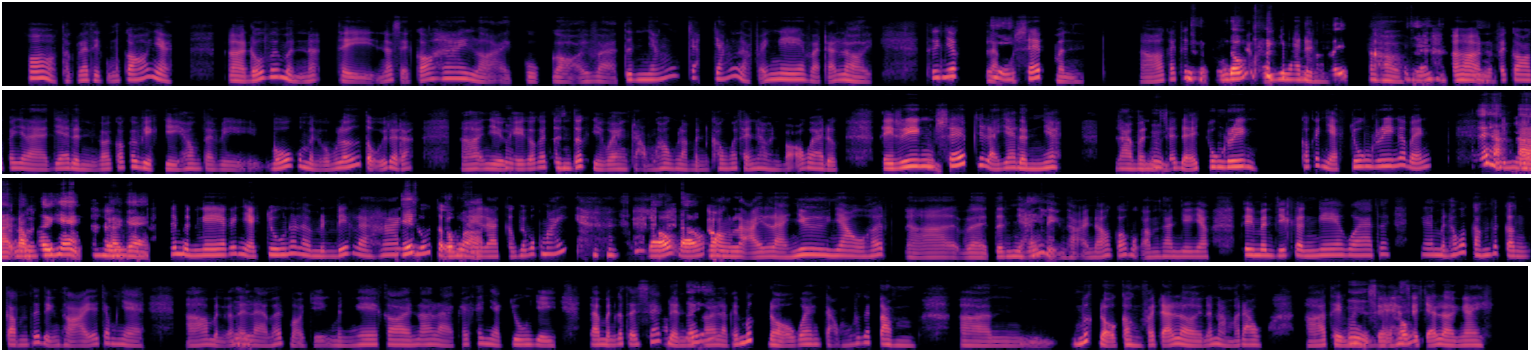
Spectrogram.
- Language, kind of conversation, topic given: Vietnamese, podcast, Bạn đặt ranh giới với điện thoại như thế nào?
- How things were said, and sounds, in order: other background noise; tapping; laughing while speaking: "Ờ"; laugh; laughing while speaking: "ừ"; laugh; laughing while speaking: "sẽ"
